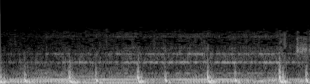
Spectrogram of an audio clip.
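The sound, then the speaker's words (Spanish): Heartbeat, said to come from a February 1961 spaceflight recording, pulses as a steady series of low, dull thumps over a constant background hum. It sounds alone, without talk. “Latidos de corazón”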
